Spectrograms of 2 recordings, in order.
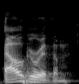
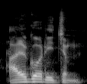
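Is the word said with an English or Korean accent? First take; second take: English; Korean. First: It is said with a native English accent. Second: It is said with a Korean accent. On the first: "they'll make fun of me because I pronounced it correctly" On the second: "I don't even know how to pronounce it in the way the Koreans"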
